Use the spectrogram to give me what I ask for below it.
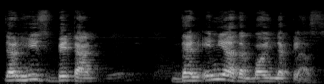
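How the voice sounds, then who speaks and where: A man's voice: a little high, very animated, a bit bright, echoey room. A man teaching an English grammar lesson, explaining step by step, asking questions and spelling words letter by letter. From West Bengal. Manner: reads English phrases slowly.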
